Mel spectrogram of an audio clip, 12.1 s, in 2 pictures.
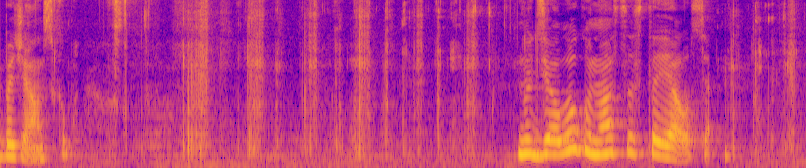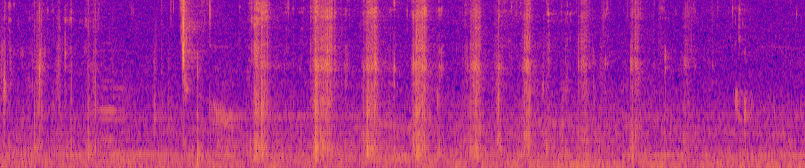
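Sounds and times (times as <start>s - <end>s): crisp chewing crunches: 0.8s - 3.9s, 5.4s - 11.7s
cucumber crunching when bitten: 7.4s - 11.7s.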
